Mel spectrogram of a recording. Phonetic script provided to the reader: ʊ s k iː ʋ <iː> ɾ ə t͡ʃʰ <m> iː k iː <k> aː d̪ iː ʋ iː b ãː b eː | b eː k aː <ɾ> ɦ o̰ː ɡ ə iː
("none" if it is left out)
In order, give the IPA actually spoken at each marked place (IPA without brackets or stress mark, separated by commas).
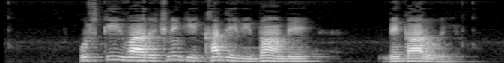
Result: aː, n, kʰ, ɾ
